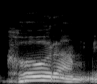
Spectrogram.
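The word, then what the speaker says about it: घोरम्: Ghoram. Yeah, there's a H here, like in ghoda. Ghoda. It is not go as in goat. It is gho, right?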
